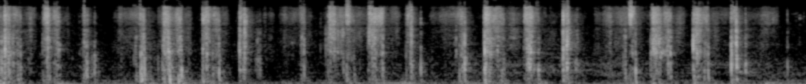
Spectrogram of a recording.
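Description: Tarot cards shuffled by hand in quick rhythmic riffles, each a crisp papery burst repeating steadily and close, with no voices.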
